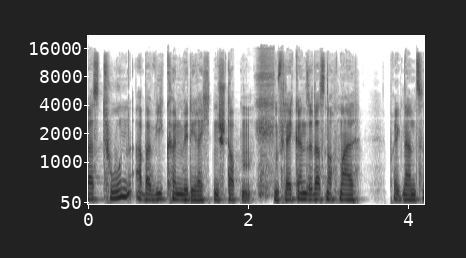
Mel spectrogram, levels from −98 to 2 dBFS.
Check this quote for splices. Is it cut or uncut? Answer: cut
